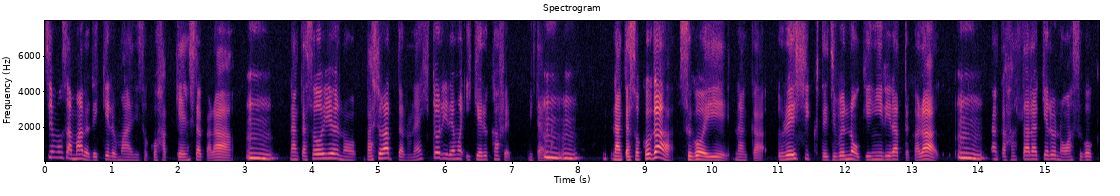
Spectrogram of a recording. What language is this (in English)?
Japanese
